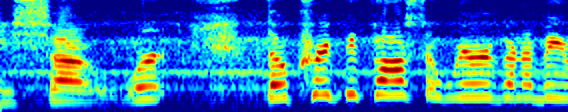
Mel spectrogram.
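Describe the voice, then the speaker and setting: A woman speaks over noticeable background noise. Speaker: amateur creepypasta reader. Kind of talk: casual talk to camera.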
